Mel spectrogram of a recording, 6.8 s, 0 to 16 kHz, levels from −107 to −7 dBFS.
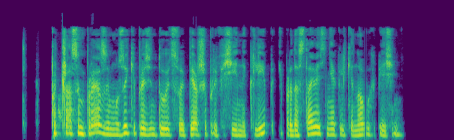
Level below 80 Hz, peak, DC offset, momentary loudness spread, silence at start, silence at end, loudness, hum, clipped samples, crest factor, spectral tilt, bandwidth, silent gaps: -54 dBFS; 0 dBFS; under 0.1%; 8 LU; 0.35 s; 0.8 s; -16 LUFS; none; under 0.1%; 16 dB; -5.5 dB/octave; 8 kHz; 0.41-0.51 s, 0.60-0.77 s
